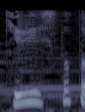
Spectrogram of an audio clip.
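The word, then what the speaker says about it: 基督: これを漢字で、基礎の基、監督の徳と書いて、キリストと読みます。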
